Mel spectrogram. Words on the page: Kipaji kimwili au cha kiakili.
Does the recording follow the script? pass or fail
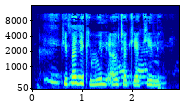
pass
